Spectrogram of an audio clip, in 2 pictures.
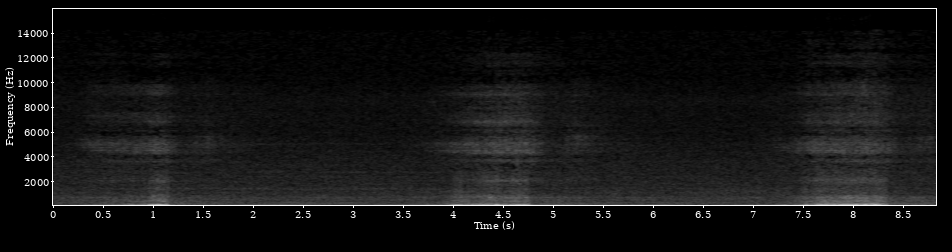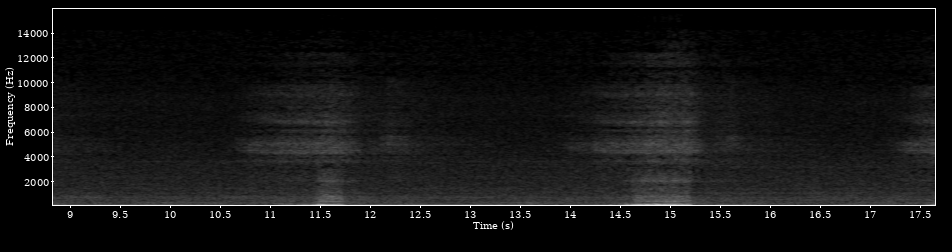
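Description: Low rattling snores on each breath in, about five in eighteen seconds, quiet between them; ordinary sleep snoring.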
